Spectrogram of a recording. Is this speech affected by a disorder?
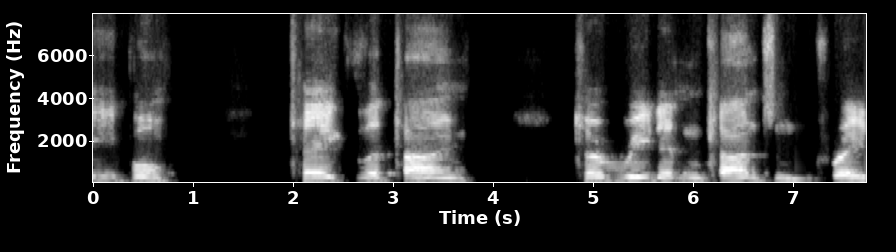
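Yes: traumatic brain injury.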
